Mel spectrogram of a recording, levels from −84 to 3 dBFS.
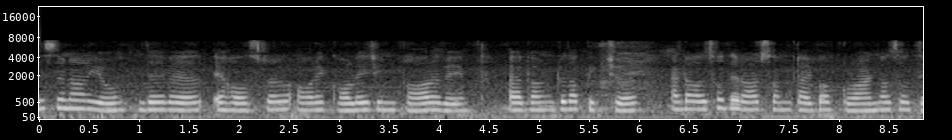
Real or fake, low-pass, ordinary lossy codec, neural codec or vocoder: real; 7.2 kHz; AAC, 32 kbps; none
